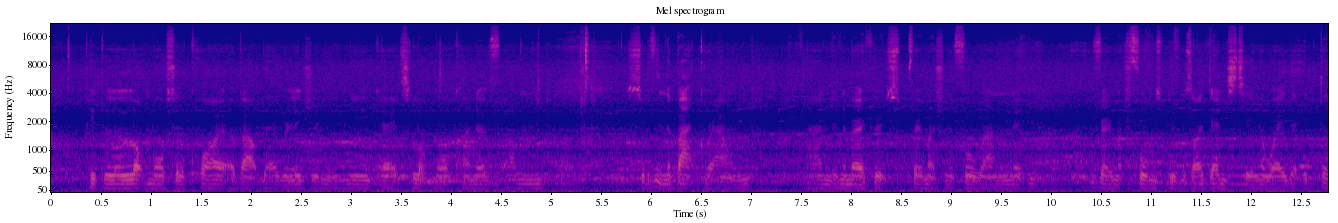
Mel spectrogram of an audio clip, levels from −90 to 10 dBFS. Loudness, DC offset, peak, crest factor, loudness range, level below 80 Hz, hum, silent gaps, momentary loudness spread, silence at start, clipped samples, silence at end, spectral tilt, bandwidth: -47 LUFS; under 0.1%; -14 dBFS; 34 dB; 3 LU; -72 dBFS; none; none; 11 LU; 0 s; under 0.1%; 0 s; -2 dB/octave; over 20 kHz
